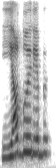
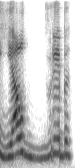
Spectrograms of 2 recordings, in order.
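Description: First: "yadrib" with the dad bounced, like "yadorib". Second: Slow "yadrib" with a held, unbounced dad; dad given time. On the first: Teacher shows what to avoid, "yadrib" with a bouncing dad. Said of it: "So instead of saying". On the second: Teacher gives the fix for bouncing, "yadrib" with time on the dad. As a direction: linger on the dad in "yadrib" before the r. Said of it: "so you say". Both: Shown as a demonstration.

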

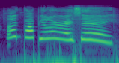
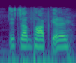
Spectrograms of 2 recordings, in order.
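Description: First: High, loud theatrical declaration; mock proclamation. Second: Said in the usual way. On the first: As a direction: cry it out like a hammy orator. Repeats it as a proclamation.

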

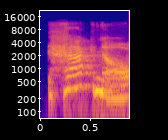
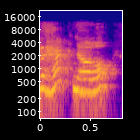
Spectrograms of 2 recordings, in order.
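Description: First: Said in the usual way. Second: "Heck no" punched louder, rising; emphatic refusal. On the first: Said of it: "And I'm like". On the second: Retold or imitated. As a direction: firmer retold "Heck no". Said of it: "but I said".

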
